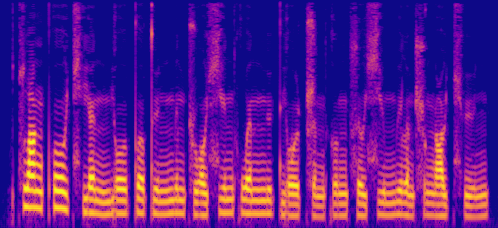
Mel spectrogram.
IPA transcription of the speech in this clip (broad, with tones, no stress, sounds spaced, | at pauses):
t͡s w ɑ˥˧ ŋ pʰ o˥˩ ʊ̯ t͡ɕʰ j ɛ˨˩ n m j o˧˥ ʊ̯ t̪ ɤ˥ t̪ y˧˥ n m i˥˩ n ʈ͡ʂ w ɔ˧˥ ɕ i˥ n k w ə˥ n n̪ y˥˩ t̪ j o˧˥ ʊ̯ ʈ͡ʂ ə˨˩ n k ɤ˥ ŋ s ɹ̩˥˧ ɕ i˥˧ m i˥˩ l a˩ n ʂ ʊ˥˩ ŋ ɑ˥ ʊ̯ t͡ɕʰ y˧˥ n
